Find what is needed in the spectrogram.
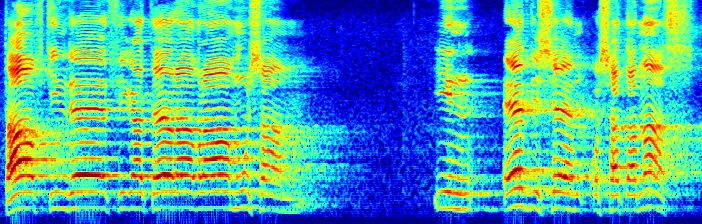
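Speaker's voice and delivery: slow, measured liturgical intoning of scripture; Gospel reading. Acted. Priest reading the Gospel to the congregation, slow liturgical intoning. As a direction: intone the Gospel slowly, as at the altar.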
